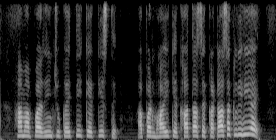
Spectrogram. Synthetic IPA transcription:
həməpənɾĩt͡ʃukəɪt̪ikekist̪e | əpənbʱaikekʰat̪asekəʈasəkliɦiɛ

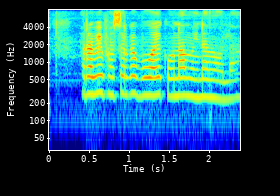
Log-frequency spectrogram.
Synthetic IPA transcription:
ɾəbipʰəsəlkabuaikoːnamɐɦinamẽɦola

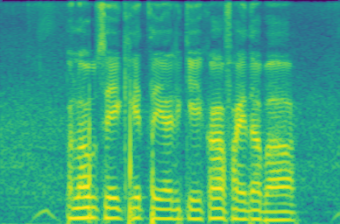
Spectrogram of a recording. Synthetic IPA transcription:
pəlaːuseːkʰeːt̪ːəjaːɾiːkeːkaːfaːɪd̪aːbʱaː

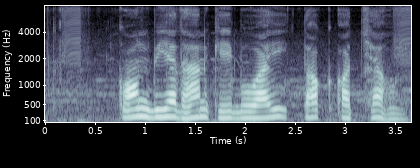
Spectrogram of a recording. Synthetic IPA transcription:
kɔːnbijad̪ʱaːnkeboaːit̪əkətːʃʰaɦoːi

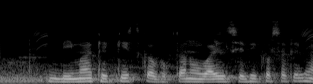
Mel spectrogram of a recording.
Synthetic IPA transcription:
bimakekist̪ʰkabʱukt̪anmobajlsebʱikɔɾsakile

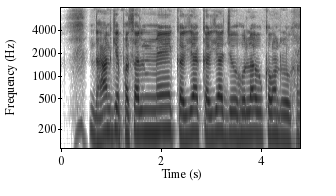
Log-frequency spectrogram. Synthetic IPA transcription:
d̪ʱaːnk̬epʰəsəlmẽkəɾijakəɾijad͡ʒoɦolaukəʋənɾoːɡə

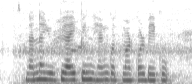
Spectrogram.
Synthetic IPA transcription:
nɐnːɐjuːpiɐjpinɦeŋɡɡot̪ːmaːɖkɔɭbe̞ːku

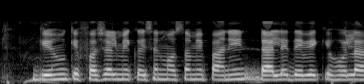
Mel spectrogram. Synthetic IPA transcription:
ɡeːɦũkefʰɐʃəlmẽkɐɪsənmɔːsə̃mːẽpaːniɖaːled̪eːʋekeɦoːla

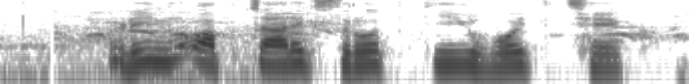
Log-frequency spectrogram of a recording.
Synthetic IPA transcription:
ɽinɔpt͡ʃaːɾɪksɾoːt̪kiːɦoːjt̪t͡ʃʰeːk

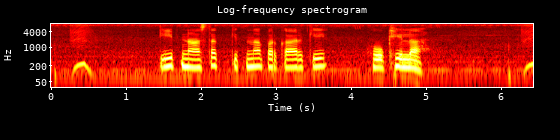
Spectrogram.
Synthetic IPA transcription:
ʈiːʈnaːst̪əkːɪt̪napɾəkaːɾke | hoːkʰeːlaː

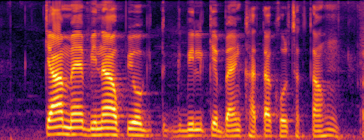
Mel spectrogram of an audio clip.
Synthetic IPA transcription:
kjaːmɛ̃ːbɪnaʊpjoːɡbɪlkebɛ̃ːŋkʰːaːt̪akʰoːlsɐkt̪aɦũː

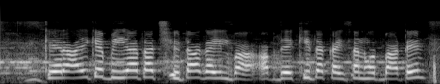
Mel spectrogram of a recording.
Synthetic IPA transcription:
keɾaːikebijat̪at͡ʃʰiʈaɡəɪlbaʔə̰bd̪eːkʰit̪əkəɪsənɦoːt̪̚baːʈe

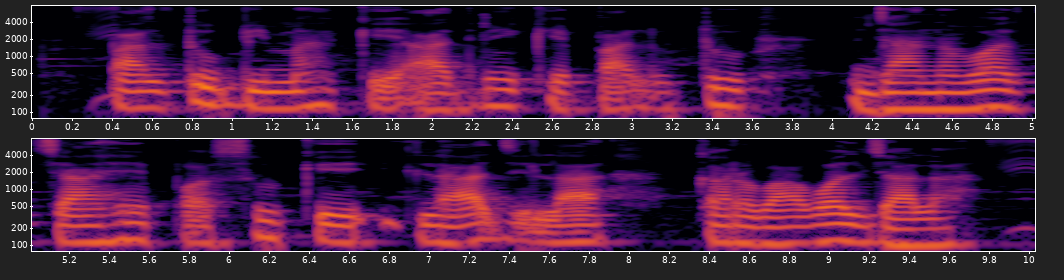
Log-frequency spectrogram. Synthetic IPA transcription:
paːlt̪ubimakḛʔa̰ːd̪mikepa̰ːlt̪u | d͡ʒaːnwəɾt͡ʃaːɦẽpə̰sukeɪlaːd͡ʒla̰ | kəɾwaːwəld͡ʒaːla

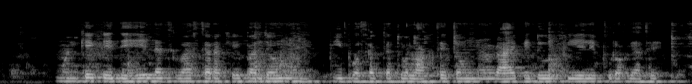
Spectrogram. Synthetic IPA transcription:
mənkeked̪eɦeləsʋaːst̪əɾəkʰebəɾd͡ʒəʊmebʱipɦoːsək̚t̪at̪olaːɡt̪et̪oʊnə̃ɾaːjked̪uːɾpijelepuːɾəɦɡjaːt̪ʰeː

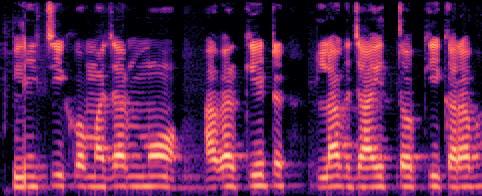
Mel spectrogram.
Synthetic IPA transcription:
liːt͡ʃikoməd͡ʒəɾmõːəɡəɾkiːʈ | ləɡd͡ʒaːit̪okikəɾəb

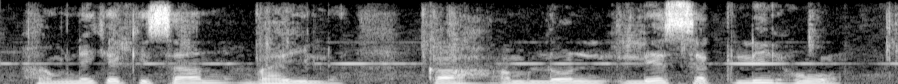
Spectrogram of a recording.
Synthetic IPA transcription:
həmnekekisanbʱəɪlkaəmlolesəkliɦo

